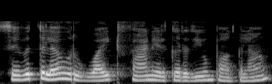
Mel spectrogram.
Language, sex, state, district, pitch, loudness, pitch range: Tamil, female, Tamil Nadu, Nilgiris, 195 Hz, -17 LUFS, 180-230 Hz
